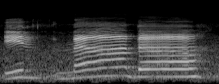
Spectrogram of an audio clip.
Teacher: اذ کی دال نرم پڑھی جائے گی، نا کو تھوڑا سا کھینچ کر پڑھیں گے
